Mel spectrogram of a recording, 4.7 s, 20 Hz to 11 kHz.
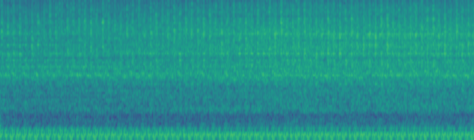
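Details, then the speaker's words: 1983 Honda V45 Sabre VF750S motorcycle at idle: light fast even ticking over the exhaust beat, higher than owner's 82 Magna; owner suspects valves need adjustment, unconfirmed. "tick sounds a little higher than my 82 magnus so maybe i need to do a valve adjustment"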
